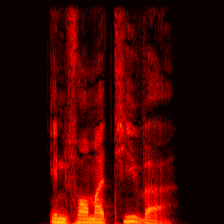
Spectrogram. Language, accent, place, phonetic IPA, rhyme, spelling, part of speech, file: German, Germany, Berlin, [ɪnfɔʁmaˈtiːvɐ], -iːvɐ, informativer, adjective, De-informativer.ogg
- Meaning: 1. comparative degree of informativ 2. inflection of informativ: strong/mixed nominative masculine singular 3. inflection of informativ: strong genitive/dative feminine singular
